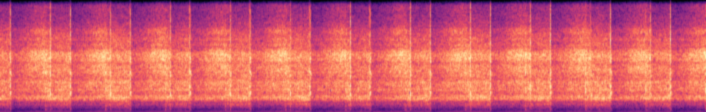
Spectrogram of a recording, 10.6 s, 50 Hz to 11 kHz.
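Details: Failed 250GB Hitachi Deskstar 7200 rpm hard drive: sharp clicks about once a second over steady low hum, repeating like clockwork; dying drive clicking.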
